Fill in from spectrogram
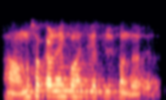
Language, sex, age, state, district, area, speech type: Odia, male, 18-30, Odisha, Dhenkanal, rural, conversation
